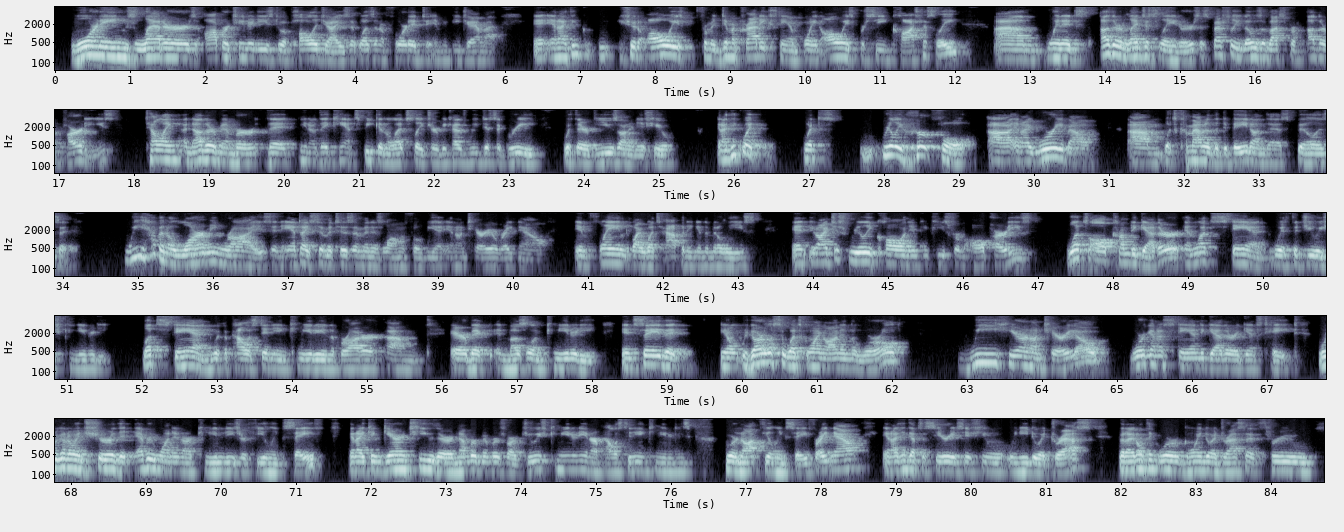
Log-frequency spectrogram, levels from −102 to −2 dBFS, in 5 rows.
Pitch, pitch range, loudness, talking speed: 140 Hz, 130-160 Hz, -22 LUFS, 155 wpm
